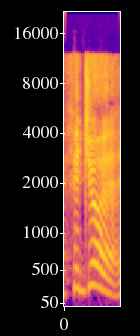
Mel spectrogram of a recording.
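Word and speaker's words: feijoa: Is that how you pronounce it? I don't get the second one. Oh, F-E-I-J. Oh, Fijoya.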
